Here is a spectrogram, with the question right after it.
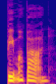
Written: bimmerbarn

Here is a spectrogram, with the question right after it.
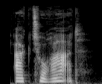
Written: aktorat

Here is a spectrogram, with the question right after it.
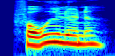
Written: forudlønnet

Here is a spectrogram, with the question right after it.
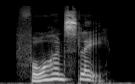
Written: forhåndsslag

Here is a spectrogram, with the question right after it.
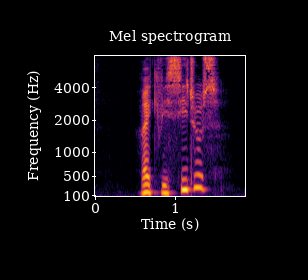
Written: rekvisitus

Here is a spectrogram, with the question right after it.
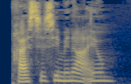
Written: præsteseminarium

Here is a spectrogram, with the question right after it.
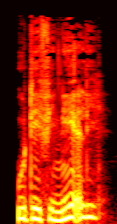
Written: udefinerlig

